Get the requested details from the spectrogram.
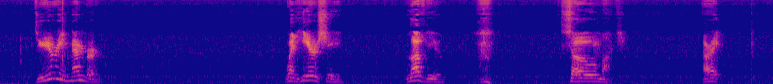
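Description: A middle-aged man speaks calmly in short phrases with pauses, heard close through a microphone.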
